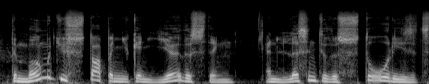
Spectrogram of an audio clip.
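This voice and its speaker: With a South African accent, a man speaks at a moderate pace and a medium pitch, his voice somewhat breathy. The sound is dry and close with no echo, on a very clean recording with a silent background. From South Africa, Cape Town. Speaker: tech entrepreneur. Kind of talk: podcast interview. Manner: animated.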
